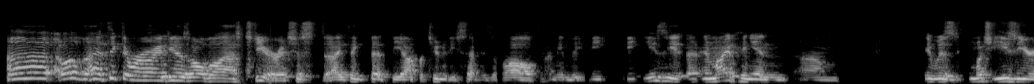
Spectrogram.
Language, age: English, 30-49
